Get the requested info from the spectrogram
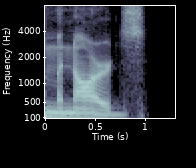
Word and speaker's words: Menards: Go to Menards, which rhymes with retards, and you can get their medium brands on sale for better quality.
